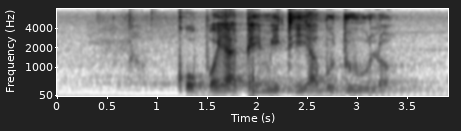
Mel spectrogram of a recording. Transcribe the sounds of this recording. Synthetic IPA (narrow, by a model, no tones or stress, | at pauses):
kʼʊpʼɔjapʰemitʼijabuduːlɔ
